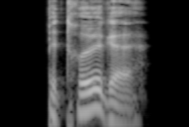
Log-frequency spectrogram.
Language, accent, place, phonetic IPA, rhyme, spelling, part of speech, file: German, Germany, Berlin, [bəˈtʁøːɡə], -øːɡə, betröge, verb, De-betröge.ogg
- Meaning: first/third-person singular subjunctive II of betrügen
